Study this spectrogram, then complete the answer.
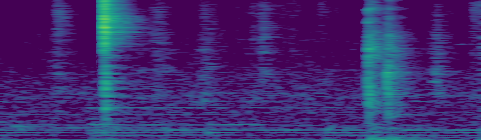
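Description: A computer keyboard key pressed once during Rising World building gameplay, a single sharp near click, followed later by a softer second tap over a low steady background hum.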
